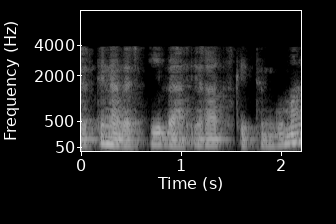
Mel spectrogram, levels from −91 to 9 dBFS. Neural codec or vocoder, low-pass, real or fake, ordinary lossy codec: none; 7.2 kHz; real; AAC, 16 kbps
